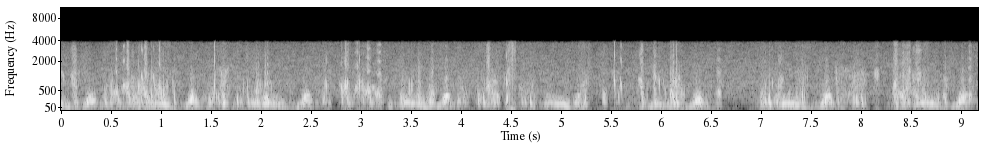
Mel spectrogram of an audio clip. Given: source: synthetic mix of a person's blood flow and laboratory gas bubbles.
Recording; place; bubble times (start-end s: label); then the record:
Doppler ultrasound of blood flow; precordium
0.00-0.07 s: bubbles
0.09-0.19 s: bubbles
0.43-1.18 s: bubbles
1.46-2.15 s: bubbles
2.60-2.71 s: bubbles
2.77-3.23 s: bubbles
3.38-3.77 s: bubbles
3.96-4.08 s: bubbles
4.14-4.75 s: bubbles
5.12-5.30 s: bubbles
5.41-5.65 s: bubbles
5.77-5.88 s: bubbles
5.92-6.25 s: bubbles
6.55-6.62 s: bubbles
6.98-7.48 s: bubbles
7.73-8.08 s: bubbles
8.13-8.19 s: bubbles
8.31-8.88 s: bubbles
9.07-9.13 s: bubbles
From the record:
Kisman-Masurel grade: 342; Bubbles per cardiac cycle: rolling drumbeat, 9 or more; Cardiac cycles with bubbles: 100%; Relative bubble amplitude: moderate (0.250 to 0.450); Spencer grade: 3 (all of the cardiac periods contain showers or single bubble signals, but not dominating or overriding the cardiac motion signals); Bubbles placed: only in the low amplitude regions of the cardiac cycle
